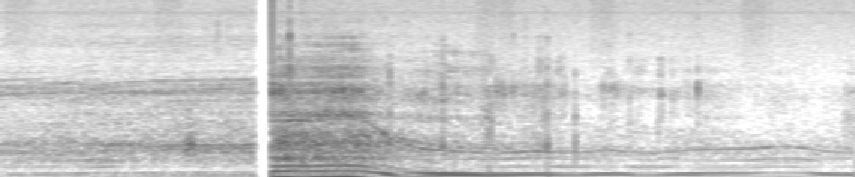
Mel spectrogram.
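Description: Off-road SUV engine running steadily. After a cut it comes in louder, its revs falling away about two seconds in, then settles to a steady note as the vehicle pulls away over the grass.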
